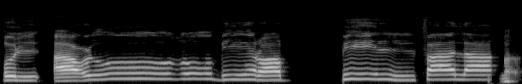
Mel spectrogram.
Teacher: রব্বিল ধরে রাখলে একাধিক পরিমাণ টান হয়ে যাচ্ছে, কোনো রকম টান দেওয়ার কায়দা এখানে নাই।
